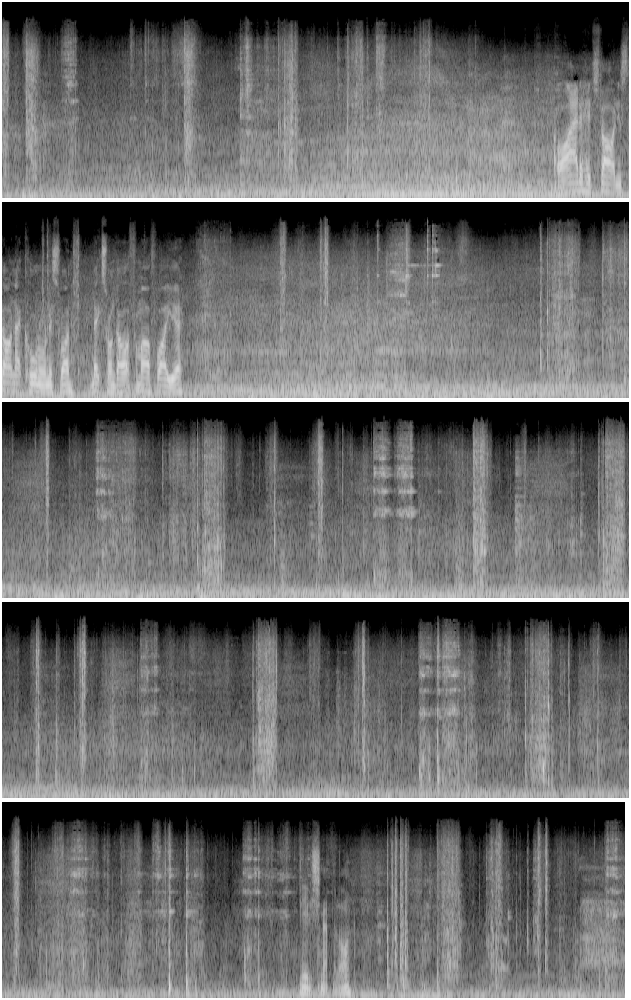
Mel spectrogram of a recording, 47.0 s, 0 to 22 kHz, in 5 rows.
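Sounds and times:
trowel scraping mortar: 0.0 - 1.2, 1.9 - 6.8, 12.3 - 12.9, 13.5 - 16.4, 17.5 - 19.6, 20.2 - 26.2, 27.0 - 31.2, 31.9 - 32.6, 34.5 - 42.4, 43.2 - 46.9
bricks clinking and tapping: 38.2 - 42.1.

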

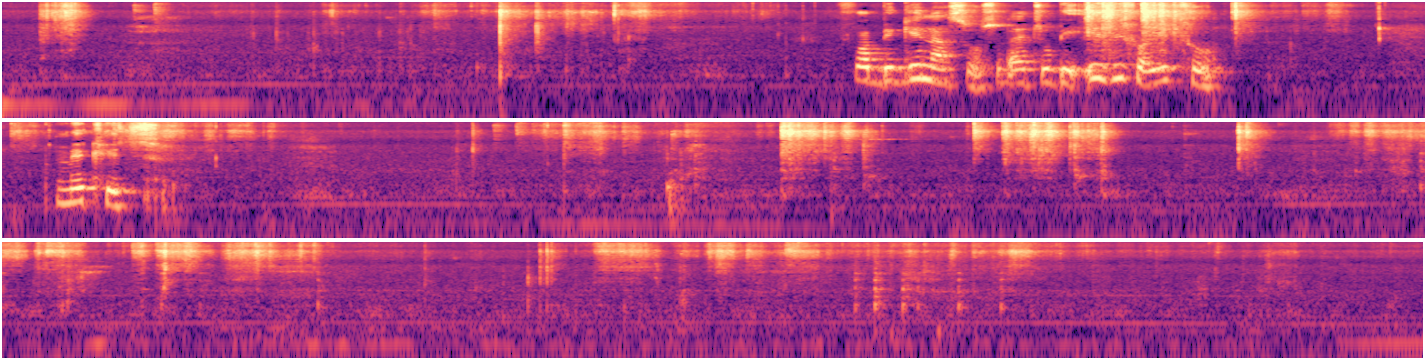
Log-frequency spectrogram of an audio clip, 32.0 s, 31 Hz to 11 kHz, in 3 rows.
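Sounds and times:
faint hum: 0.0 - 8.2, 9.1 - 18.2
rustling and scraping of hair: 2.2 - 5.8, 7.7 - 12.9, 14.5 - 17.4, 20.0 - 24.3, 25.5 - 32.0.

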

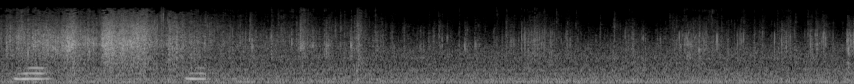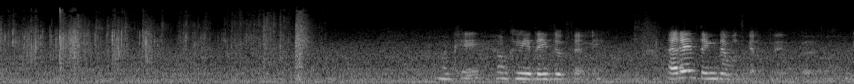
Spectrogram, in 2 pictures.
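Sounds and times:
plastic wrapping crinkling: 0.0 - 11.8
steady low hum: 0.0 - 17.0.

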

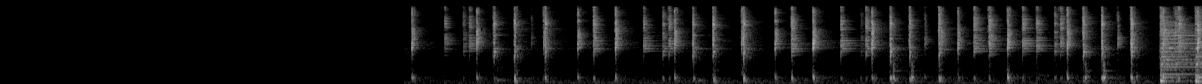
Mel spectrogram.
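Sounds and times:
percussion on steel kitchen utensils: 4.1 - 12.0.

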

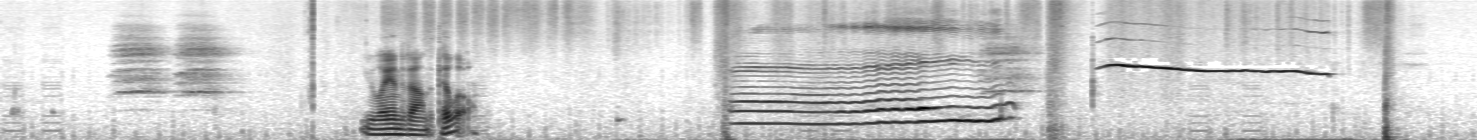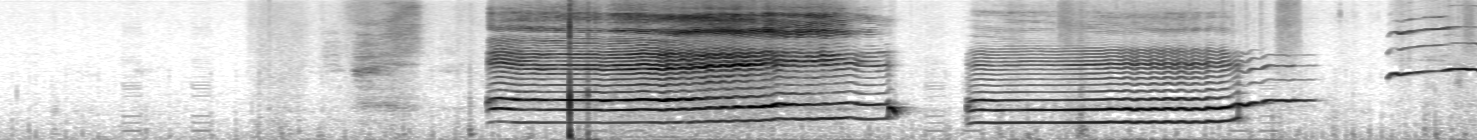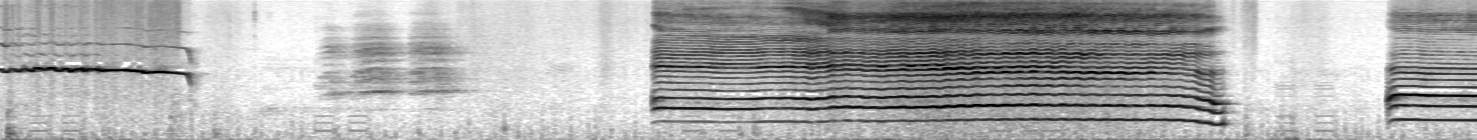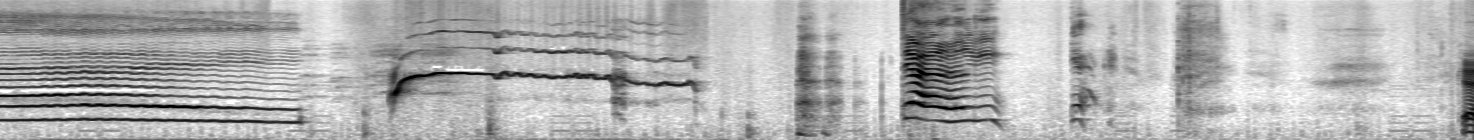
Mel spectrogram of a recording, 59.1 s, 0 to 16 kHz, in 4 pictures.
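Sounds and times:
person humming: 7.2 - 10.1, 19.6 - 23.8, 24.4 - 28.0, 36.1 - 41.9, 43.4 - 47.4
child singing wavering note: 7.4 - 10.2, 19.7 - 23.8, 24.4 - 28.0, 36.1 - 41.9, 43.4 - 47.6
whistled note: 11.0 - 13.4, 28.7 - 31.5
child high-pitched squeal: 24.4 - 28.0, 28.6 - 31.6, 36.1 - 41.8, 43.4 - 51.4.

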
